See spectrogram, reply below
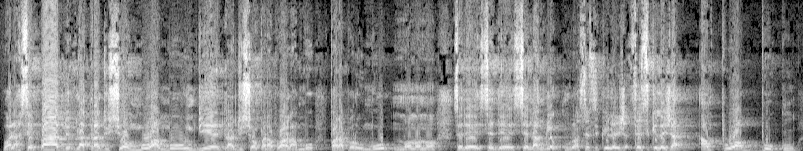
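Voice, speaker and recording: A man with a fairly high voice gives a casual whiteboard lesson in a small room. He explains at an easy pace and breaks into quick acted exchanges in a higher voice. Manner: lively, acts out little dialogues in a higher voice. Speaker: English teacher.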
